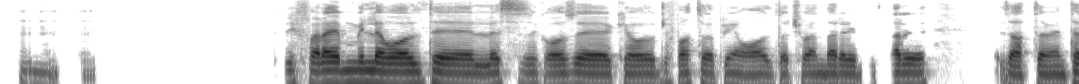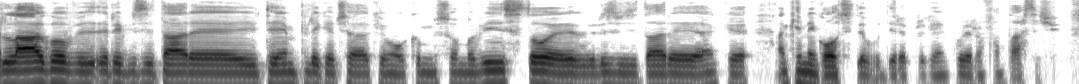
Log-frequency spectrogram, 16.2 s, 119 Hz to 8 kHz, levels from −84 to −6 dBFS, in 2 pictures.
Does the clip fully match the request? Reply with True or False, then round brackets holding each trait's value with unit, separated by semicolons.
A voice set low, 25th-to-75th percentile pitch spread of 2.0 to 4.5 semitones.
False (105 Hz; 1.6 semitones)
